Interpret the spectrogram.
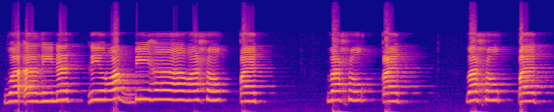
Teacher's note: اذینت بالکل الگ سنائی دینا چاہیے اور لِرَبِّهَا الگ سنائی دینی چاہیے، بالکل بھی دونوں کو ملانا نہیں ہے اور نہ ہی ایکو ساؤنڈ نکالنا ہے۔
